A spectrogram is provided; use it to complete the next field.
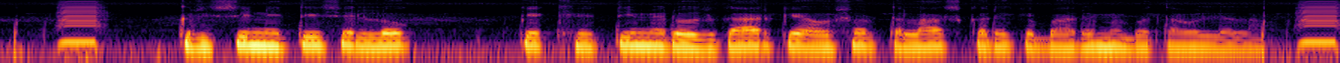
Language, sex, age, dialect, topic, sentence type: Bhojpuri, male, 18-24, Western, agriculture, statement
